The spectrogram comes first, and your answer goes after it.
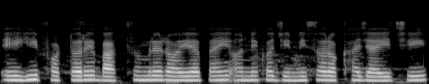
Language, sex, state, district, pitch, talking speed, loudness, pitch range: Odia, female, Odisha, Nuapada, 195 Hz, 155 wpm, -16 LUFS, 190-205 Hz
